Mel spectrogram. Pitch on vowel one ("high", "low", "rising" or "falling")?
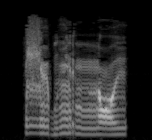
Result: falling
